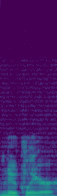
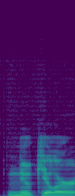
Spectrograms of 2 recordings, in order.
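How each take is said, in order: First: The word is said like 'noo-klee-er'. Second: The word is said like 'noo-kyuh-ler'. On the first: The speaker calls it right. "instead of nuclear" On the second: The speaker calls it wrong. "why are you saying nuclear instead of"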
